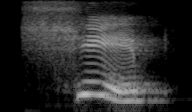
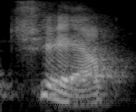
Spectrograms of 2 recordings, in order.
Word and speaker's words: cheap: That is the correct pronunciation. And the opposite, not ugly, ugly, ugly. Then you have cheap, cheap, no chap, cheap, expensive, expensive.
